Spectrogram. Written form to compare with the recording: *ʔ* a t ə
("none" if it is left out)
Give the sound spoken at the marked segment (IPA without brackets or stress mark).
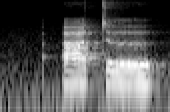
ʔ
